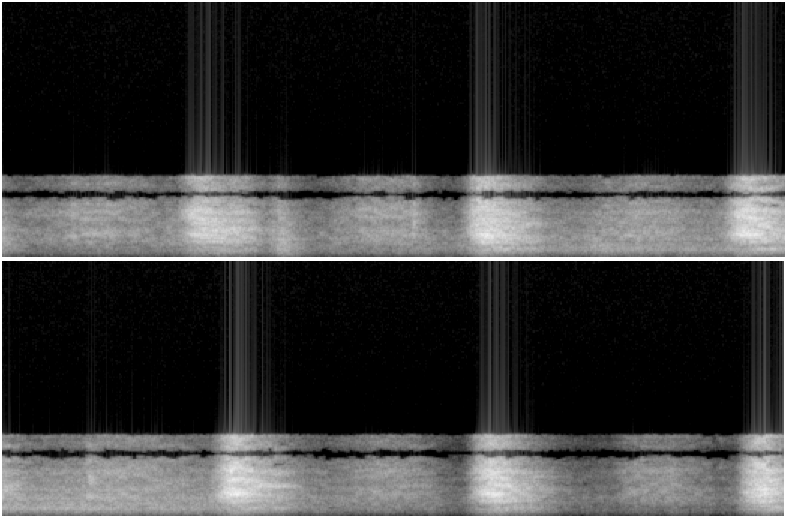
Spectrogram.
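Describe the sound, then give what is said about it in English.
Slow, rhythmic breathing in a Ping Chi breathing exercise (inhale, make a fist, exhale), with airy, snorting inhales and exhales repeating about every two seconds, each swelling then fading, with no talking. “Inhale, fist, exhale.”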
